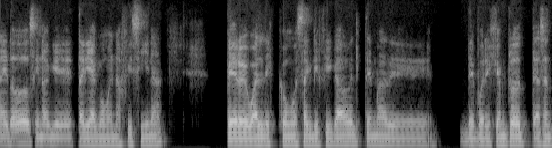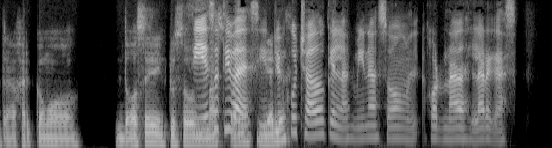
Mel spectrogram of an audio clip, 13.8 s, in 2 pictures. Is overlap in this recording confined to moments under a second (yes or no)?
no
